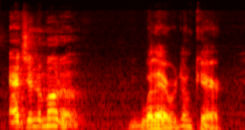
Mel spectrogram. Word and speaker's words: Ajinomoto: Ajinomoto. Ajinomoto or some shit. Ajinomoto. All right. Okay, so I guess this is where they are frauding. Their First and Second Amendment. You can't pronounce that. It's Ajinomoto.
